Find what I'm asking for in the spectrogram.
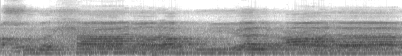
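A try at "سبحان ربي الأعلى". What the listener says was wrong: اعلیٰ نہیں پڑھنا، عین کو واضح کرنا ہے، سبحان ربی الاعلی۔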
